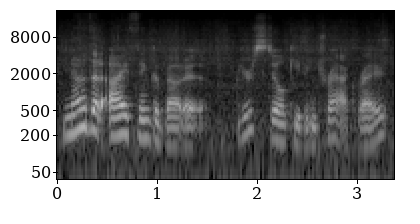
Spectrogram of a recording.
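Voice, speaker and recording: A woman's voice: fairly low pitch, lively intonation, normal speed, darkish tone, slight background noise, low-quality recording. A woman playing a smug, cryptic student who mocks and needles theatrically in an audio drama. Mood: mocking.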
